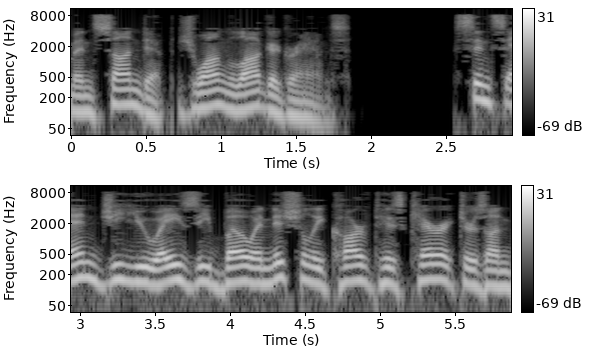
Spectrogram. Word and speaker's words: Ngua-ze-bo: From 1924 to 1930, a Lisu farmer called Ngua Zibo, pronounced Ua Zibo, Chinese, Wang Ren Bo Wa Ren Bo, invented the Lisu syllabary from Chinese script, Dongba script, and Geba script.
